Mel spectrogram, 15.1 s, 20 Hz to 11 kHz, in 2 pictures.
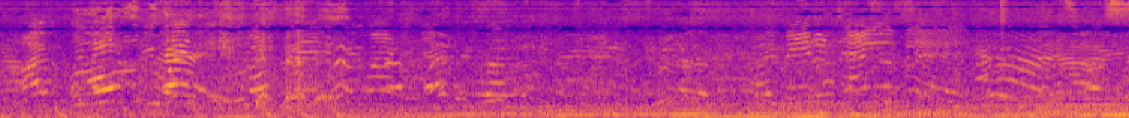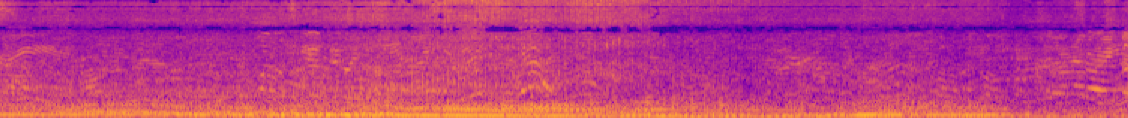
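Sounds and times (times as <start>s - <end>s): people talking: 0.0s - 15.0s
vehicle engine humming: 0.0s - 15.0s.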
